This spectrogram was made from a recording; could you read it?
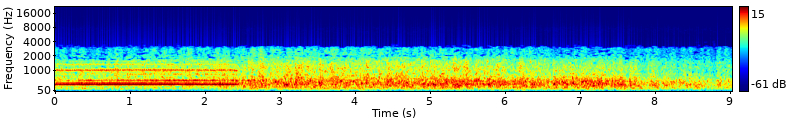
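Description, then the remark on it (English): A train roars past, its horn blaring steadily for a couple of seconds before giving way to a loud, continuous rumble of wheels that eases slightly at the end. No one speaks. “you saw the train pass as you wanted to, but you went through a lot before you did.”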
